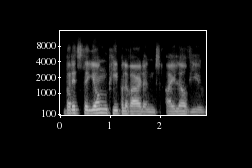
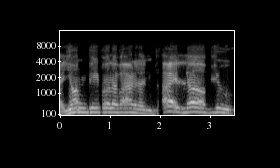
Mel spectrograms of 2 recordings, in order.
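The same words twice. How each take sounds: First: Said in the usual way. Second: Put-on playful higher-pitched Polish accent, slow on I love you. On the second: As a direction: imitate the Polish Pope's accent with affection. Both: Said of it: "that's my great Polish accent".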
